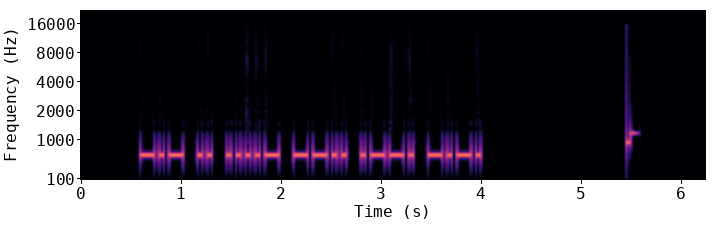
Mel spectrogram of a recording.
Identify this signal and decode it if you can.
Morse code, heard as a keyed tone, about 25 wpm, 650 Hz. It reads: KI4ZPC
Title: SOTA QSO Practice 25wpm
